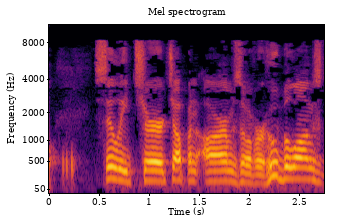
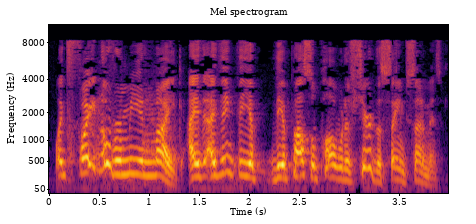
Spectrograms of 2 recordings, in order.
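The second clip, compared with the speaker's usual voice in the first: ordinary talk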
